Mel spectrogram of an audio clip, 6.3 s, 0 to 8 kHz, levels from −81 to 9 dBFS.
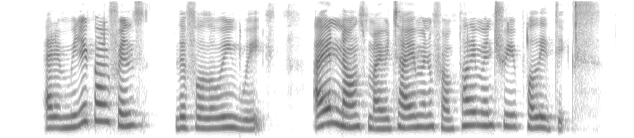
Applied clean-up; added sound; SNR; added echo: neural mask model DeepFilterNet 3.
